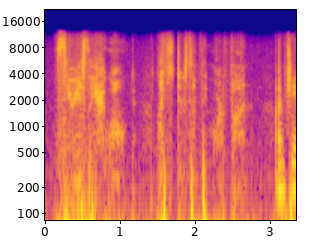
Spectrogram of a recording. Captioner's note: whispering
